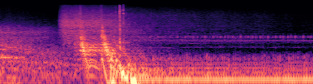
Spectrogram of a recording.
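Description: Electronic intro sound design. A burst of noise with falling, sweeping tones comes about a second in, then settles into a steady low bass drone with faint, high held tones above it.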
